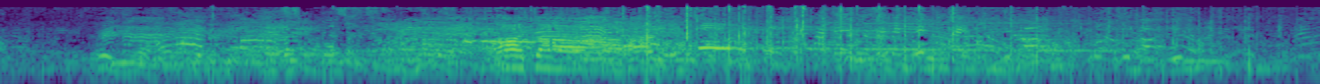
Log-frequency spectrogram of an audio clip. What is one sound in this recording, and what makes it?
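A crowd of spectators cheers and shouts excitedly.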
